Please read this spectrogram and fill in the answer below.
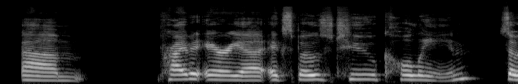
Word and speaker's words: Colleen: Colleen brings her up on stage or sorry Colleen her her name is pronounced Colleen which for whatever reason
